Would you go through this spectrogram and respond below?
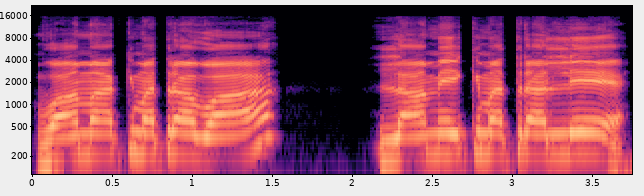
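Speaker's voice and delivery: put-on slow, measured syllable-by-syllable reading for kids to repeat; slow spelling drill. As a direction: spell each word out patiently, pausing for the class. Teacher spells words syllable by syllable. (धीमे धीमे मात्रा जोड़कर पढ़ाना)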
